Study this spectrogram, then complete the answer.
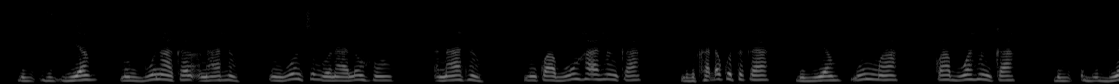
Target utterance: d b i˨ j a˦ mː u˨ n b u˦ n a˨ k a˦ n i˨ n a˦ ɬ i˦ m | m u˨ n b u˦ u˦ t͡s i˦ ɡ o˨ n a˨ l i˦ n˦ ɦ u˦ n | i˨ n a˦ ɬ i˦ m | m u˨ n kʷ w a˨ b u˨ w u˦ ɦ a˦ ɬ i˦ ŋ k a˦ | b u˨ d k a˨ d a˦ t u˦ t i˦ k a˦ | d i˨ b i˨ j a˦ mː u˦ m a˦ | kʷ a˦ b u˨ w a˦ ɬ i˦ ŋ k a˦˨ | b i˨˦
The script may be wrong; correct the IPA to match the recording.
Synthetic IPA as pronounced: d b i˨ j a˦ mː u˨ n b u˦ n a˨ k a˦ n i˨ n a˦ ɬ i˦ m | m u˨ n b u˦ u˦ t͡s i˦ ɡ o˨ n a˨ l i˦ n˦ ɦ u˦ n | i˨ n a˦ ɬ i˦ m | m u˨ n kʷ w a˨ b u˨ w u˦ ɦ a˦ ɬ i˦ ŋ k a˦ | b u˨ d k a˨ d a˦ k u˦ t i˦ k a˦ | d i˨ b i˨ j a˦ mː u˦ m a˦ | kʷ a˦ b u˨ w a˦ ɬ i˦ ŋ k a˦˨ | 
